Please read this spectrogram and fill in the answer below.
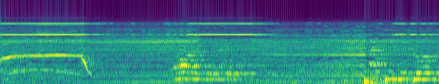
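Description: Live band music through a PA, a singer's amplified voice holding one long note that drops away just under a second in, then singing again, over a steady faint high whine.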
